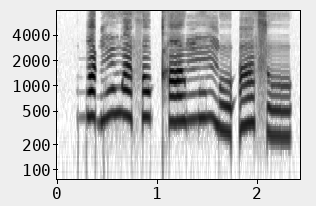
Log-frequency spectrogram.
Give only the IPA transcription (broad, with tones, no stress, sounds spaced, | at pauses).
b ä˦˨ ɡ ũ˦ w ã˦˨ θ ɔ˦˨ kʰ a˦ ʊ̯ m ũ˦ ŋ o˨ ʔ ã˦ s o˨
